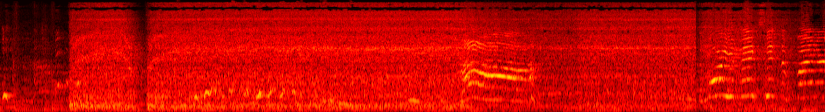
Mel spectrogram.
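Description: Electric press-top food chopper running, pureeing tomatoes, jalapeño, cilantro, onion and garlic into salsa. It starts about a second in, cuts out for a moment just before two seconds, then runs steadily until it stops near the end, with children's shouts over it.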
